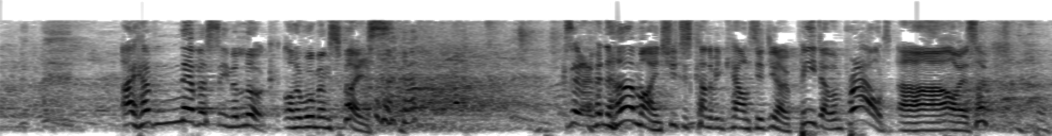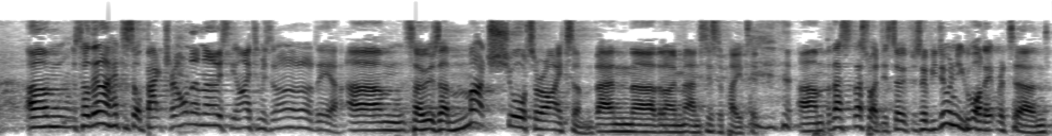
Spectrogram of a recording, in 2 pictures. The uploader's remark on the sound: Live from NECSS. Live QA.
